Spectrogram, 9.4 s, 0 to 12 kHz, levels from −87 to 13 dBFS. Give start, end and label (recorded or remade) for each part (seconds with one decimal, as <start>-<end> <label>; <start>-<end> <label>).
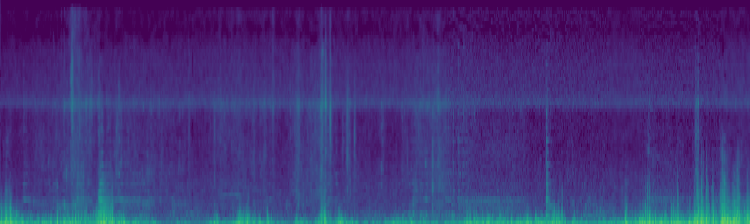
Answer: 0.0-5.6 remade; 5.6-7.6 recorded; 7.6-8.0 remade; 8.0-9.0 recorded; 9.0-9.4 remade

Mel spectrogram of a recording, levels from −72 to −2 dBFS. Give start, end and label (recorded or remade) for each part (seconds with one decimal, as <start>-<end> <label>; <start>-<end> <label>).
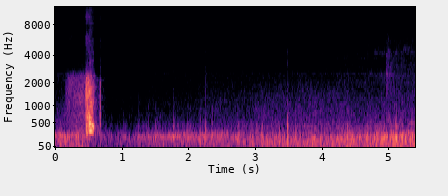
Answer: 0.0-5.4 recorded

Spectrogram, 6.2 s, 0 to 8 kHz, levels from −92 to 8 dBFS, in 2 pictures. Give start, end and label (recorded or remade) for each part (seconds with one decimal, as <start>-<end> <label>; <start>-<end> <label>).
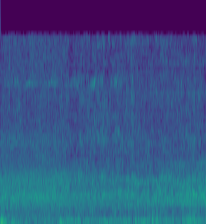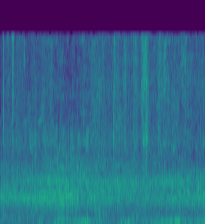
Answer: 0.0-1.0 recorded; 1.0-3.1 remade; 3.1-3.9 recorded; 3.9-4.5 remade; 4.5-5.5 recorded; 5.5-6.2 remade

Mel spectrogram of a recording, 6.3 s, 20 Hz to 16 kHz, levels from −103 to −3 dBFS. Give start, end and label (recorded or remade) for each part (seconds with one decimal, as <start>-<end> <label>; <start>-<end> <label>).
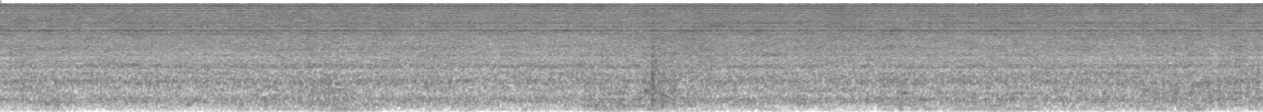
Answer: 0.0-1.1 remade; 1.1-1.9 recorded; 1.9-6.3 remade

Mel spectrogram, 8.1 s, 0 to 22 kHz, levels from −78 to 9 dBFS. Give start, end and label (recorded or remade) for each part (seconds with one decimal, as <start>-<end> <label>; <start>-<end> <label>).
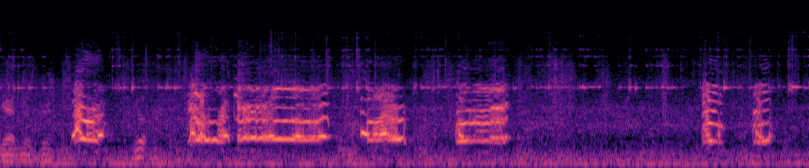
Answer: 0.0-1.4 recorded; 1.4-2.1 remade; 2.1-3.5 recorded; 3.5-5.7 remade; 5.7-8.1 recorded

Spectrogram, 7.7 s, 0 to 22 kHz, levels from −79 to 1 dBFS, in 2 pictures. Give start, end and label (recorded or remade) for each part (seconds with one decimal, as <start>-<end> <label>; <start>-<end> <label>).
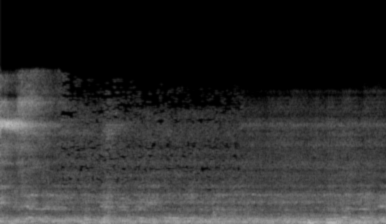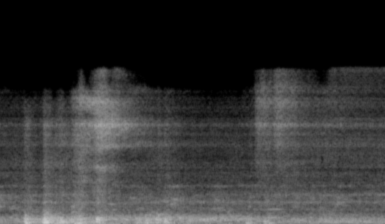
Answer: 0.0-0.6 remade; 0.6-2.4 recorded; 2.4-7.7 remade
